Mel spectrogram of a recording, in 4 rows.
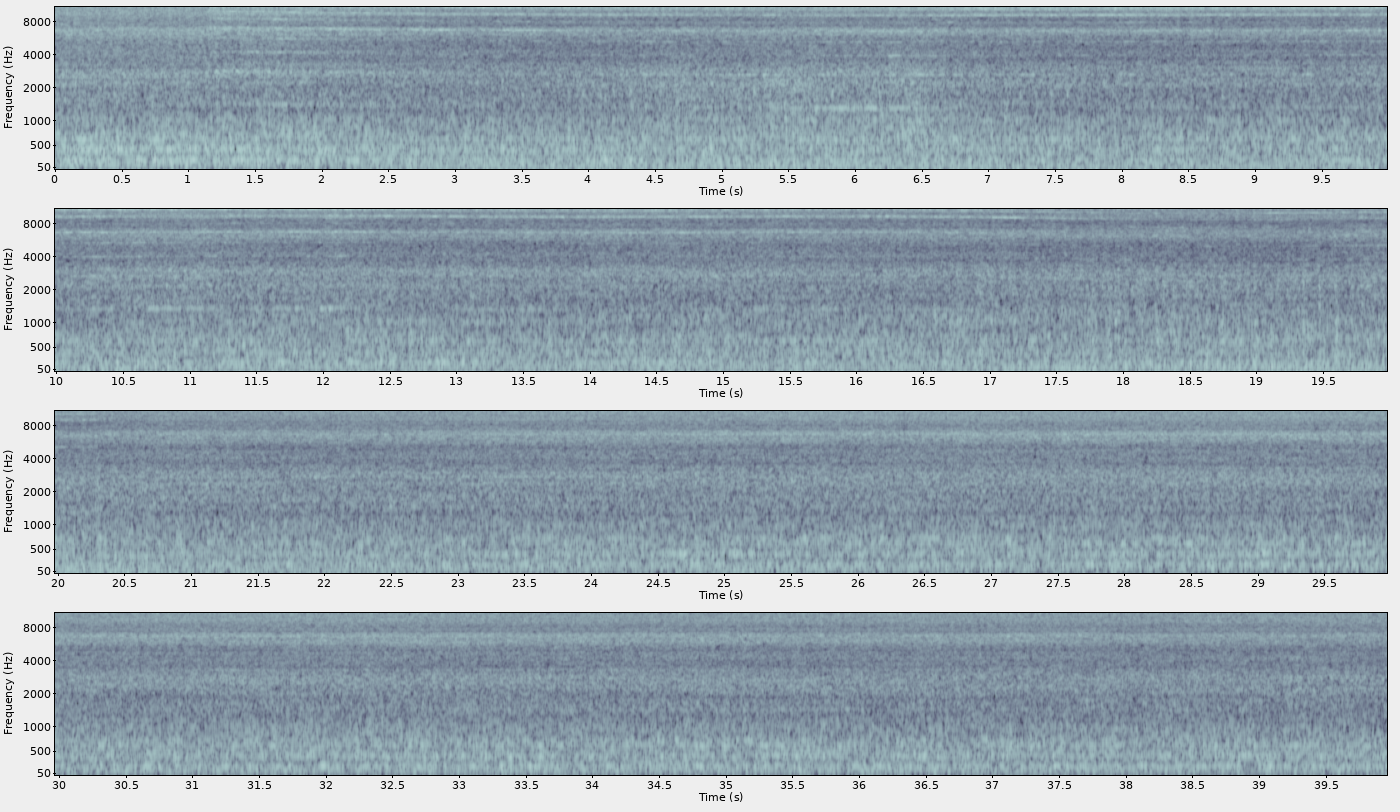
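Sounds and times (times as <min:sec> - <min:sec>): saw high whine: 0:00.0 - 0:22.8, 0:33.6 - 0:39.9
sawmill machinery cutting timber: 0:00.0 - 0:39.9.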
